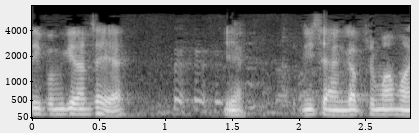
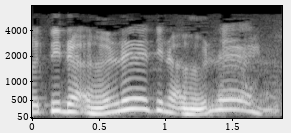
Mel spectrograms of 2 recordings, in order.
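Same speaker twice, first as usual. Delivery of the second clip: high, stretched-out singsong refusal; refusing vendor; 6 semitones higher, 4 dB louder, slower than usual. Acted. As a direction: turn down the bargain in a raised seller's voice. Vendor refuses the low offer.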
